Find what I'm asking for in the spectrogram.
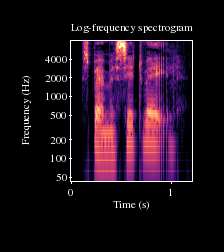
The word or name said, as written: spermacethval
